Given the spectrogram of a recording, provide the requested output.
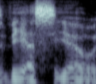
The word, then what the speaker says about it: VSCO: visual supply company so i guess vsco is is the better pronunciation of that yeah i guess so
